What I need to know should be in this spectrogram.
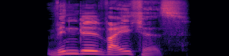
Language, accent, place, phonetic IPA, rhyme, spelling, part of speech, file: German, Germany, Berlin, [ˈvɪndl̩ˈvaɪ̯çəs], -aɪ̯çəs, windelweiches, adjective, De-windelweiches.ogg
- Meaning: strong/mixed nominative/accusative neuter singular of windelweich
